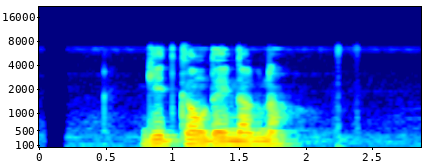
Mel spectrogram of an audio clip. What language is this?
Nepali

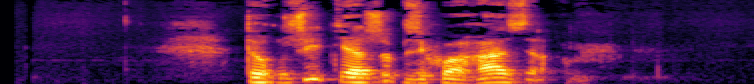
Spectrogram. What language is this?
Kabardian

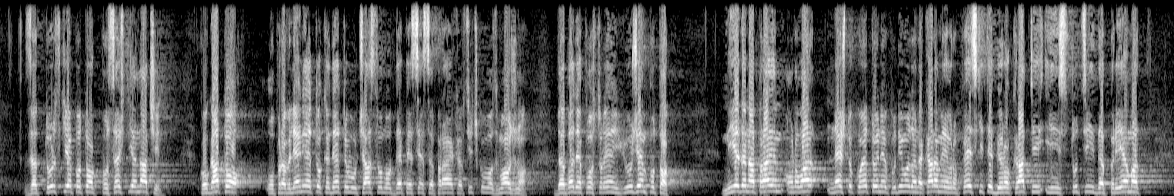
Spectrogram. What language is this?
Bulgarian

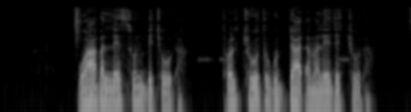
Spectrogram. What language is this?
Oromo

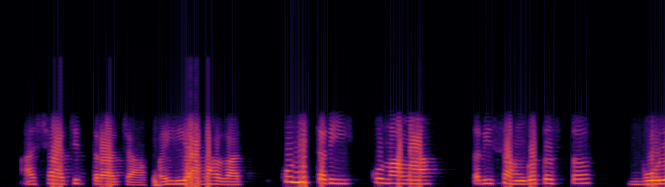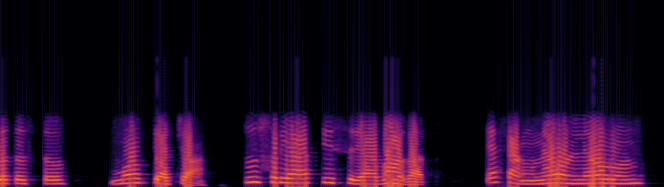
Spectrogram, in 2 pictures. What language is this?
Marathi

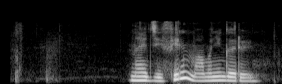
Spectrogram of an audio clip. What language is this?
Russian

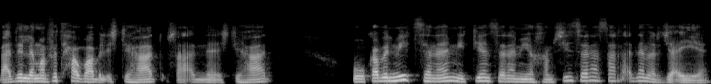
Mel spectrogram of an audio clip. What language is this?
Arabic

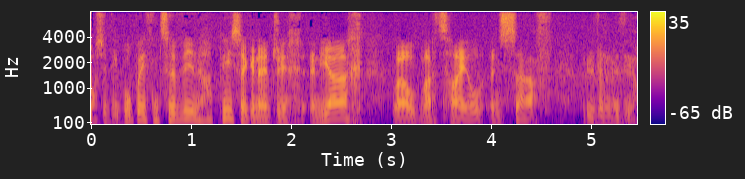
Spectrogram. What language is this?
Welsh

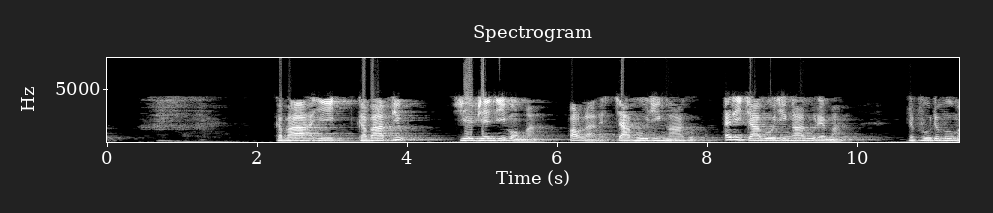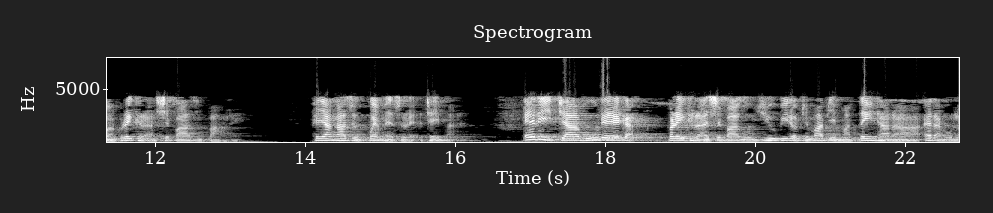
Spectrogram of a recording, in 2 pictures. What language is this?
Vietnamese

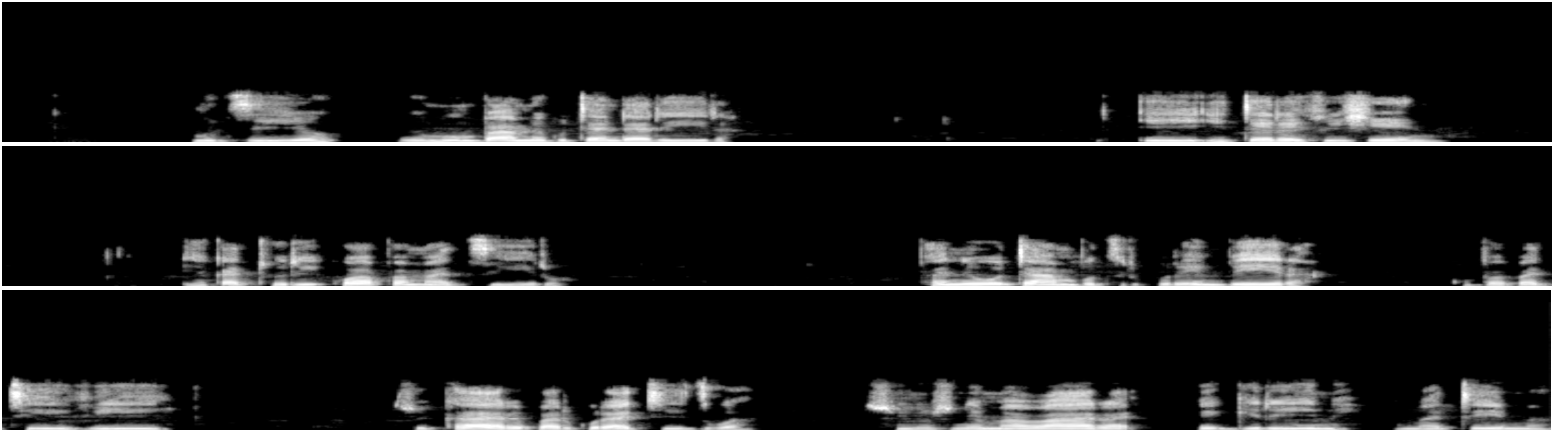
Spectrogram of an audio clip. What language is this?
Shona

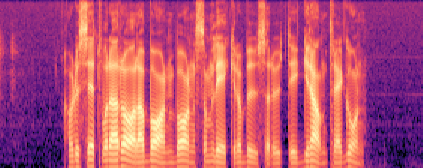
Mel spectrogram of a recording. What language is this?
Swedish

